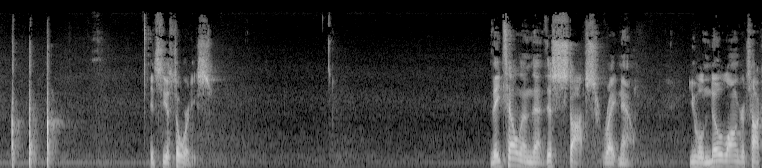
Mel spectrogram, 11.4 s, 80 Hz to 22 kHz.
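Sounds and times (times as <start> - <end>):
firm knocks on a wooden door: 0.2 - 0.9
speech: 2.2 - 3.2, 7.4 - 9.6, 10.4 - 11.4.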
